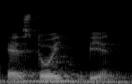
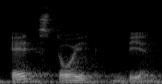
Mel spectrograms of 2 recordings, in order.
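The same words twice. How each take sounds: First: Said in the usual way. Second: Very slow "Estoy bien." syllable by syllable; teacher modelling slowly; slow demo. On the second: Shown as a demonstration.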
